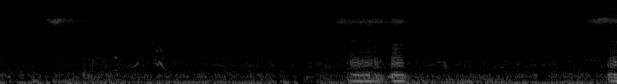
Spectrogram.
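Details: Soft, low rumbling breaths with a couple of louder snore-like bursts over steady room noise; a cat snoring.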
